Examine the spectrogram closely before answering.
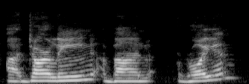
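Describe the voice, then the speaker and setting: A man's voice: fairly high pitch, lively intonation, extremely slow, a bit bright, dull audio. A man hosting a live-stream chat on a video call, friendly, reading out viewer comments.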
